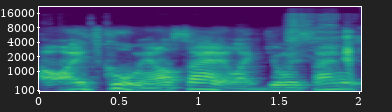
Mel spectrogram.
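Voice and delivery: broad, thick put-on Boston accent. Retelling what a man said to the speaker, imitating a Boston accent. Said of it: "mostly this Boston kind of accent".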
